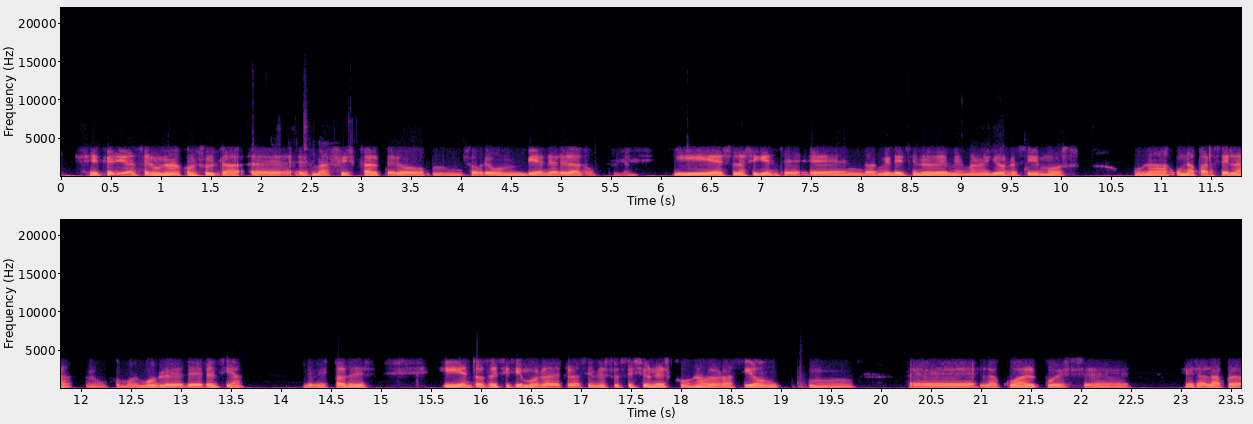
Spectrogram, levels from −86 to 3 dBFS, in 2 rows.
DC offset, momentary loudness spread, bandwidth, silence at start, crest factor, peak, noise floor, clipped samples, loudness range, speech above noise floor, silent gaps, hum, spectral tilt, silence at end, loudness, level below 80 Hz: under 0.1%; 8 LU; 4.1 kHz; 0 s; 16 dB; -6 dBFS; -45 dBFS; under 0.1%; 2 LU; 24 dB; none; none; -10 dB/octave; 0 s; -22 LUFS; -42 dBFS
